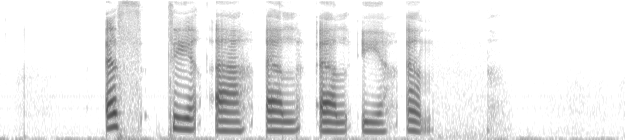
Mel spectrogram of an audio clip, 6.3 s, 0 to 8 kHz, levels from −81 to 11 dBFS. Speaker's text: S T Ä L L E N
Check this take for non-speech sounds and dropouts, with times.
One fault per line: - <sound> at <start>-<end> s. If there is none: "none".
none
